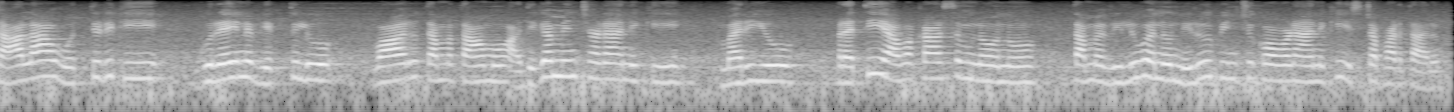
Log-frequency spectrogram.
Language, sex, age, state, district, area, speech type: Telugu, female, 60+, Andhra Pradesh, Eluru, urban, spontaneous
